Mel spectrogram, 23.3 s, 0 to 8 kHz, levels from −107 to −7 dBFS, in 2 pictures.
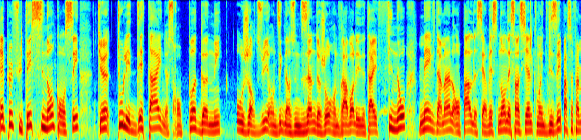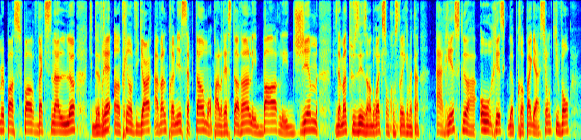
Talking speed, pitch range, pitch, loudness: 210 wpm, 110-140 Hz, 130 Hz, -16 LUFS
